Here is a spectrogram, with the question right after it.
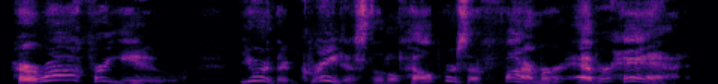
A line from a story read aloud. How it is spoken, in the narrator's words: cried Farmer Brown's boy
